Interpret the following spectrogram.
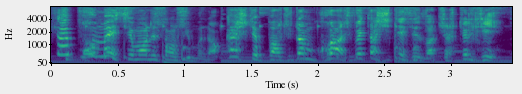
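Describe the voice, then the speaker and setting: Film dub: woman voicing a doting lover man, stammering and repetitive, wildly swinging pitch, quick delivery, soft music bed. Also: sing-song. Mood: fussing. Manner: stammering, repeating himself, fussing over her. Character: doting married man fussing over his young lover.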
